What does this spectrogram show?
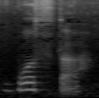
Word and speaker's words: Worcester: oh I'm sorry Wooster it's pronounced Wooster all right Damien Wooster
